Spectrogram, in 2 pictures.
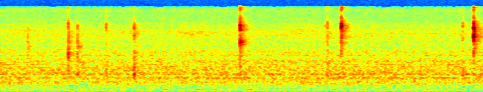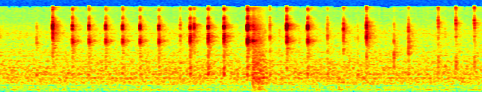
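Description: Menu clicks tick rapidly.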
